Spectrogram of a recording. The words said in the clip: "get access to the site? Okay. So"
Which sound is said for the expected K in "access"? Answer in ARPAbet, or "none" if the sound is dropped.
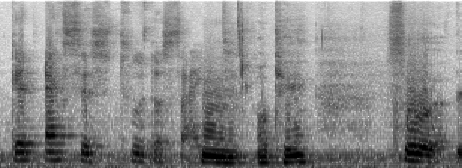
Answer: K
